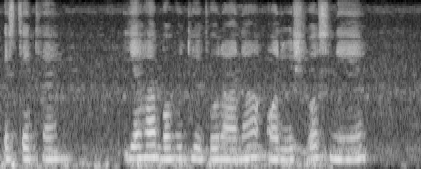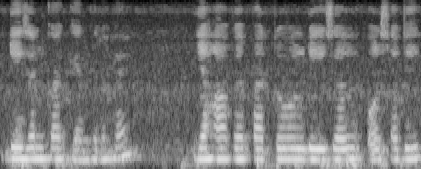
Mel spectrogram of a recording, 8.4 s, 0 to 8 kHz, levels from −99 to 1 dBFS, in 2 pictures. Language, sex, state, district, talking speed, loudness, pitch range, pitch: Hindi, female, Rajasthan, Bikaner, 135 wpm, -17 LUFS, 185-195 Hz, 190 Hz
